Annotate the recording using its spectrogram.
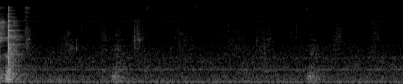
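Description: Metal fork stirring chopped peppers and tomatoes dressed with oil and spices in a bowl: quiet, with a few light clinks and scrapes of the fork against the bowl.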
